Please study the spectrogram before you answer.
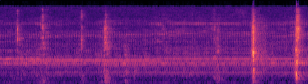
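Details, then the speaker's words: PC case fan with a worn bearing in the top position, a few years old, making a steady buzzing whir with a rough, shaver-like edge. It stops when whacked, and it is being replaced. "so the fans have been in there for a few years and obviously one of them is started to pack up and it's the top one of a whack here it goes off"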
